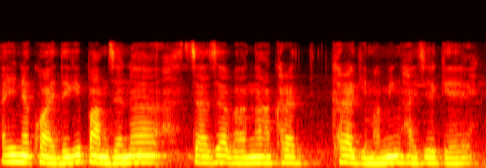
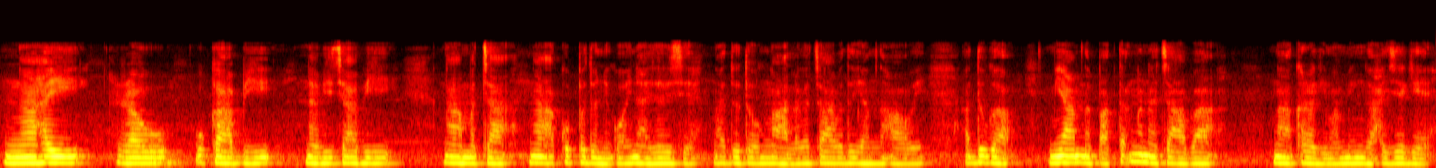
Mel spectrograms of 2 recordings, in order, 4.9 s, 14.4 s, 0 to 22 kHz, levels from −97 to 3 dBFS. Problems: constant background noise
